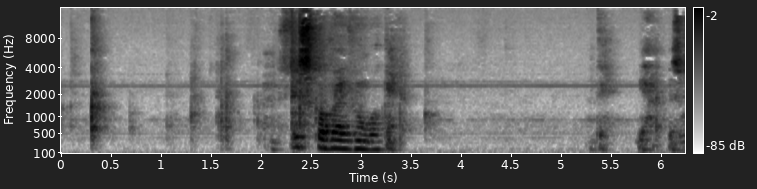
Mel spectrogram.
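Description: A plastic lid clicks and rattles on a jar.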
